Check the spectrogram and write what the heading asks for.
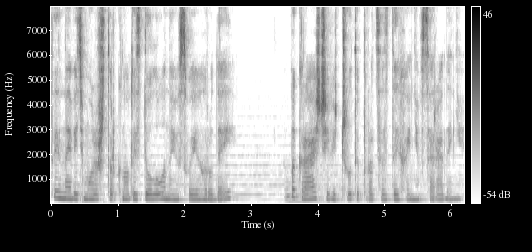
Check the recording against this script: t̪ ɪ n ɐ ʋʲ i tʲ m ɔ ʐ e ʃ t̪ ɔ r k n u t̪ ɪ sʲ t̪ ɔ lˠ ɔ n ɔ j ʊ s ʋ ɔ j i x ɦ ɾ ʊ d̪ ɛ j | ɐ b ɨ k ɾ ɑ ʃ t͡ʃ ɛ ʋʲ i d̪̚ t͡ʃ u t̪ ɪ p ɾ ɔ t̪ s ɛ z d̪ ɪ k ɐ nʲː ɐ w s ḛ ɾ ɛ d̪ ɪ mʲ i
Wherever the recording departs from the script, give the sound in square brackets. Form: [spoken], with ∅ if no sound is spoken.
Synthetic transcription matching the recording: t̪ ɪ n [ɑ] ʋʲ i tʲ m ɔ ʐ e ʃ t̪ ɔ r k n u t̪ ɪ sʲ [d̪] ɔ lˠ ɔ n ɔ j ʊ s ʋ ɔ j i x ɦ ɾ ʊ d̪ ɛ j | ɐ b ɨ k ɾ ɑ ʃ t͡ʃ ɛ ʋʲ i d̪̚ t͡ʃ u t̪ ɪ p ɾ ɔ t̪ s ɛ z d̪ ɪ [x] ɐ nʲː ɐ w s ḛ ɾ ɛ d̪ ɪ [nʲ] i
